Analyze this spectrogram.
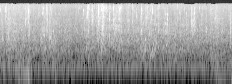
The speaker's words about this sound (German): Kein Wind zum Segeln heute, nur ein paar Stockenten schwimmen auf dem See. Ich genieße die Ruhe und das schöne Wetter. Mehr brauche ich nicht. Jetzt ist deine Zeit. Entspanne dich und genieße das Plätschern des Sees.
